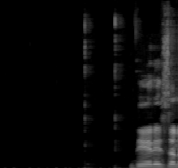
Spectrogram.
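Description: A man speaks close to a microphone, lecturing calmly.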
